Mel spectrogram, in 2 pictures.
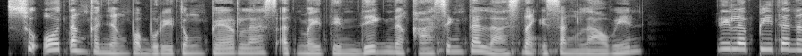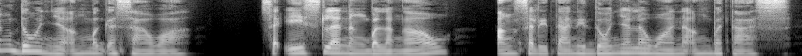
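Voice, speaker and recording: A woman narrating a scripted audio drama in a measured, dramatic storytelling manner. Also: low-pitched, expressive, dark tone, no echo, clean studio sound.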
